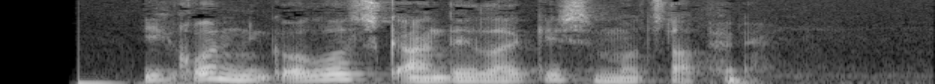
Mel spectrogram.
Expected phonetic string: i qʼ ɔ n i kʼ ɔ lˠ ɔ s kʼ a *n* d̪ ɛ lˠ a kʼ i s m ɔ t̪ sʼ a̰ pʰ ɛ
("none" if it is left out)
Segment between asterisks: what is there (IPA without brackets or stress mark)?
n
